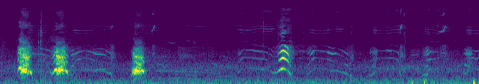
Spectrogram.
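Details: Shetland sheepdog named Sian during agility training, making a first flyer on the seesaw and a first run through the tunnel. Three loud, sharp barks in the first two seconds, then a single rising-falling yelp, then quiet.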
